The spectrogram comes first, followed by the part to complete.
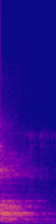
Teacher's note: हे 5 अक्षर म्हणताना प्रत्येक वेळी आपली जीभ आहे ती वर टाळूला लागते. आणि काय होतं, आत ती जरा वळल्यासारखी वाटते.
